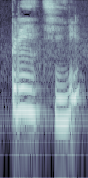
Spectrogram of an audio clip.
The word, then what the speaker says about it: прийти: Прийти, on met l'accent sur la dernière i, к вечеру. Вечеру, c'est la première i qui est frappée par l'accent. Прийти к вечеру.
